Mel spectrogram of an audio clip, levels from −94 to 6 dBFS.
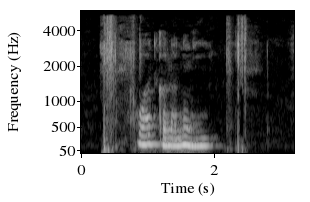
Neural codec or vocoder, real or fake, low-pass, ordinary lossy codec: codec, 16 kHz, 16 kbps, FreqCodec, larger model; fake; 5.4 kHz; MP3, 32 kbps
